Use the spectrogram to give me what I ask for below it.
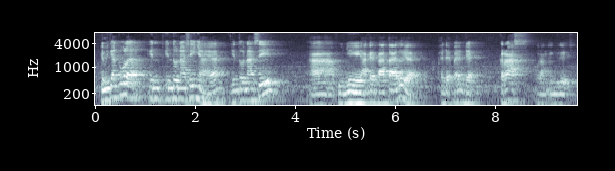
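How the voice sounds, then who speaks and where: A male English teacher explaining a lesson patiently, repeating each example slowly. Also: mid-range voice, bright, forceful tone. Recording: echoey room from far off, faint noise.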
